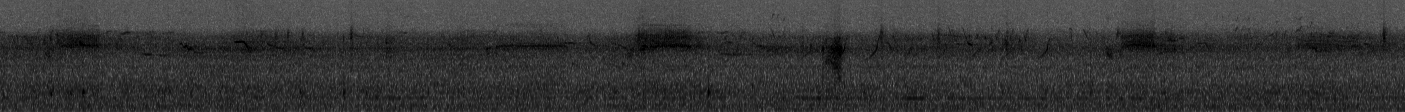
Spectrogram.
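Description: Faint bird calls: short high chirps and brief squiggly notes every couple of seconds over a steady low outdoor hiss.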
